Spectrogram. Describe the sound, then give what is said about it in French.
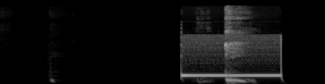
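Telephone ringback tone on an outgoing call: a single steady buzzing tone about one second long, preceded by a faint brief click, with a short rough noise over its middle. “Est-ce que ça sonne chez Yanis? Sonne.”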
